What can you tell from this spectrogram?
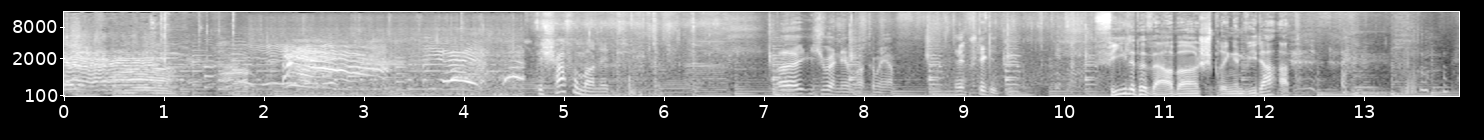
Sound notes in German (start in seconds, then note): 2.0 schrill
